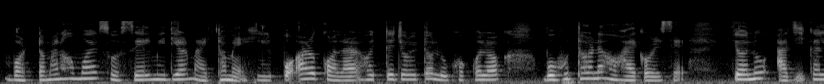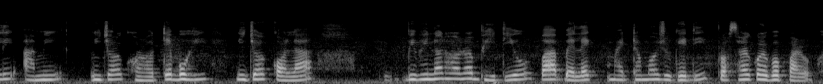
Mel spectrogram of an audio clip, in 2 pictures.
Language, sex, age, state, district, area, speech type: Assamese, female, 18-30, Assam, Biswanath, rural, spontaneous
